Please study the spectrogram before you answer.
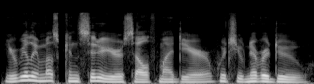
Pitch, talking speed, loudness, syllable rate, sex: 130 Hz, 210 wpm, -16 LUFS, 5.4 syllables/s, male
